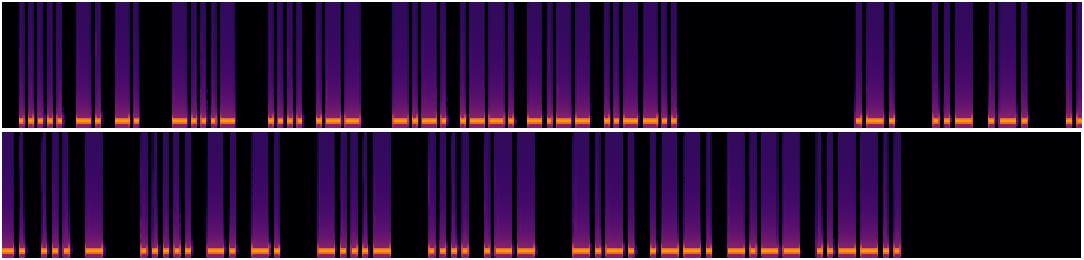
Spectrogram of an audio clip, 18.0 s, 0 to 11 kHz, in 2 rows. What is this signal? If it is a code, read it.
Morse code, heard as a keyed tone, about 29 wpm, 700 Hz. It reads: 5NN <BT> HW CPY? R UR RST 5NN <BT> HW CPY?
